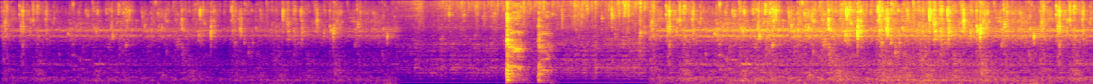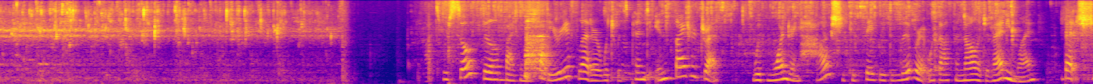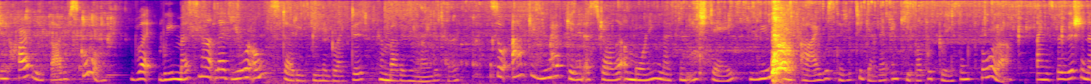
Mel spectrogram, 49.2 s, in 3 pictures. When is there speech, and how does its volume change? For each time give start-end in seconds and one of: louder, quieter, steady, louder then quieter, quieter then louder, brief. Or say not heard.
22.8-49.1 steady.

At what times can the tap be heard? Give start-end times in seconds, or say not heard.
0.0-49.1.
